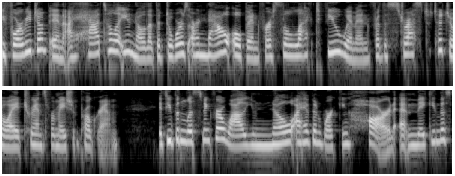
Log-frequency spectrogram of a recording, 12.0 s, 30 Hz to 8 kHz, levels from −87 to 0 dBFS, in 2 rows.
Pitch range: 200-255 Hz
